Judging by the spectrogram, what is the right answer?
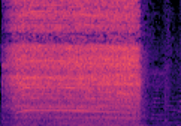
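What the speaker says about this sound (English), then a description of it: "What I'm gonna do today is called countersink our screws so that they are hidden" A power drill countersinks screw holes in a wooden cornhole board, giving a loud, steady high whine for about two seconds before cutting off abruptly.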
